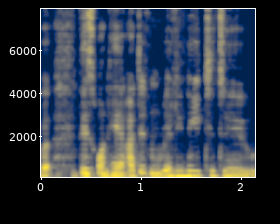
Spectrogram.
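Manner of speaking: slightly croaky, croaking voice. Mid-explanation, speaking with a bit croaky voice. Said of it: "sorry, my voice got a bit croaky".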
